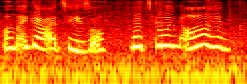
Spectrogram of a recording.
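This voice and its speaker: A woman voicing an excitable, frightened young witch sister in a storybook, urgent and exclaiming. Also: very high-pitched, a little slow, slight background noise, pitched above the performer's own voice. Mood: panicked urgency.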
